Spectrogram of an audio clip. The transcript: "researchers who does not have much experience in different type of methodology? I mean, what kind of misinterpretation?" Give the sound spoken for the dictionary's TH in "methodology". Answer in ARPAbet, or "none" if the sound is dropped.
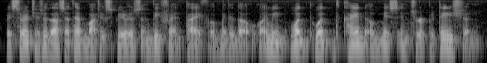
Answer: T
